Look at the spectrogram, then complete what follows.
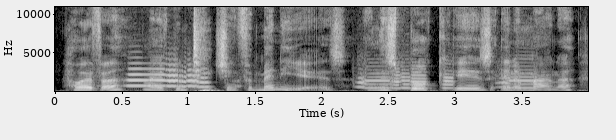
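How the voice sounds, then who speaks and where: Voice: medium pitch, expressive, brisk, loud music behind the voice. A person with a female-sounding voice reads an old, formal book introduction aloud, occasionally stumbling over words. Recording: cornet playing over the voice. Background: live brass cornet playing.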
